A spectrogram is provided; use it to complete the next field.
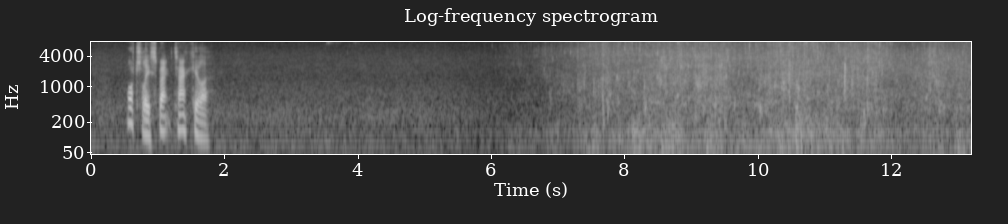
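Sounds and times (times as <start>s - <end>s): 
speech: 0.5s - 1.8s
Wellington boots washed in a ford of Pudsey Beck: 6.7s - 13.1s.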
